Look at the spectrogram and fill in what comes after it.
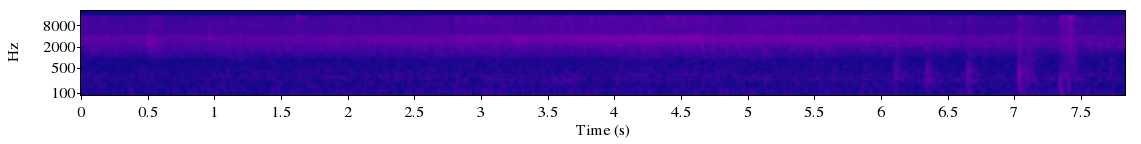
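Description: Faint, steady sizzling of peri peri chicken pieces frying in oil in a pan, with a couple of soft knocks near the end.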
